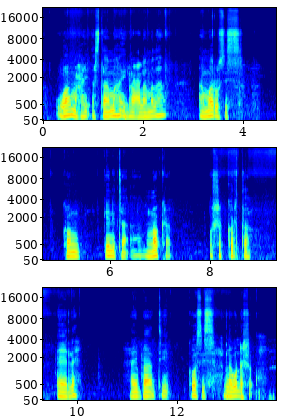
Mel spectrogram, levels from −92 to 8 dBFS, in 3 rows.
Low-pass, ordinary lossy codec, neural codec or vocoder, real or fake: none; none; none; real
